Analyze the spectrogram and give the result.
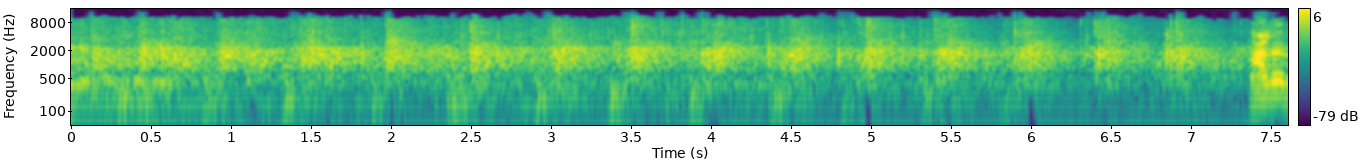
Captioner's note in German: Beifall SPD und Freie Demokraten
